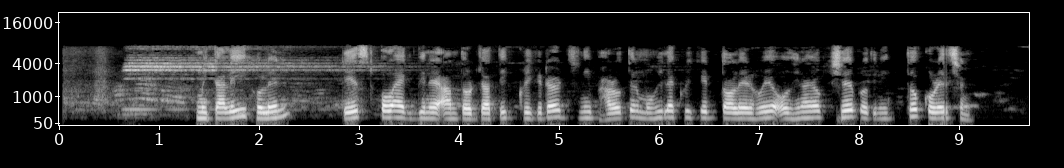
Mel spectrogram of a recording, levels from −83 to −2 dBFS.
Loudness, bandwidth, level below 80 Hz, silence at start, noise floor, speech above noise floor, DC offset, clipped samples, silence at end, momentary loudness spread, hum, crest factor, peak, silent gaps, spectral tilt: -16 LUFS; 7.8 kHz; -60 dBFS; 0.05 s; -37 dBFS; 22 dB; under 0.1%; under 0.1%; 0.55 s; 12 LU; none; 16 dB; 0 dBFS; none; -3 dB/octave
